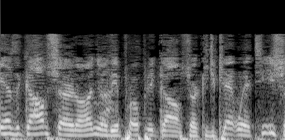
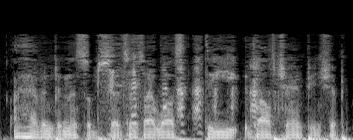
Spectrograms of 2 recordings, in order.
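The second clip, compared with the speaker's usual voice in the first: lower, slow mock of a sulking loser; sulking Tom; 11 semitones lower, slower than usual. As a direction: drop low and drag it out like a sore loser. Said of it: "he's like".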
